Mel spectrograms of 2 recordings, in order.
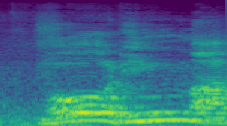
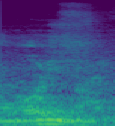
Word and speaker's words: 머리말: 머린 말 아니에요. 머린 말 아니고요. 머리 말입니다. 머리말.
